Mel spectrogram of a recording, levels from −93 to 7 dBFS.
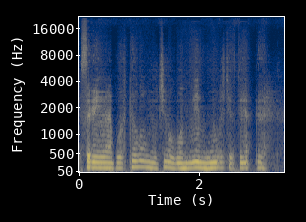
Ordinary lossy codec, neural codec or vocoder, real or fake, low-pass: none; codec, 44.1 kHz, 0.9 kbps, DAC; fake; none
